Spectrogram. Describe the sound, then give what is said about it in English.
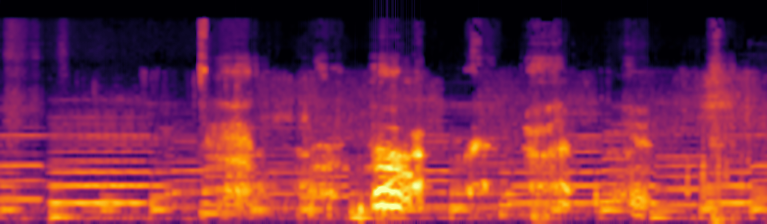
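A voice performs heavy, labored creature breathing: rough, grunting breaths repeating roughly every second, fairly loud, over a steady sustained musical drone. “But you do sort of hear this version of like a labored breathing sound coming from him as he's going through the labor.”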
